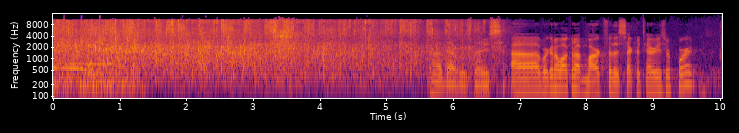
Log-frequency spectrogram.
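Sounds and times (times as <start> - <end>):
audience clapping for a performer at a recovery meeting: 0.0 - 6.8
speech: 5.7 - 9.9.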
